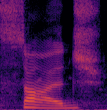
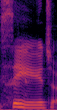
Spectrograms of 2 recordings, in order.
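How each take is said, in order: First: It does not sound like English sage. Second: It sounds like the English word sage. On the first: It is the name's actual pronunciation. The speaker calls it right. "how you're actually supposed to pronounce this is Sage" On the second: It is only the translation of the name. The speaker calls it wrong. "I was saying Sage all last stream"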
